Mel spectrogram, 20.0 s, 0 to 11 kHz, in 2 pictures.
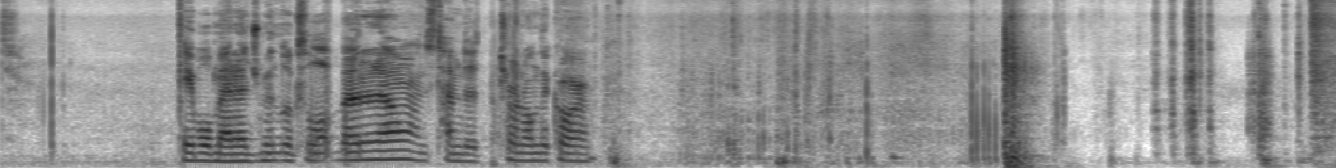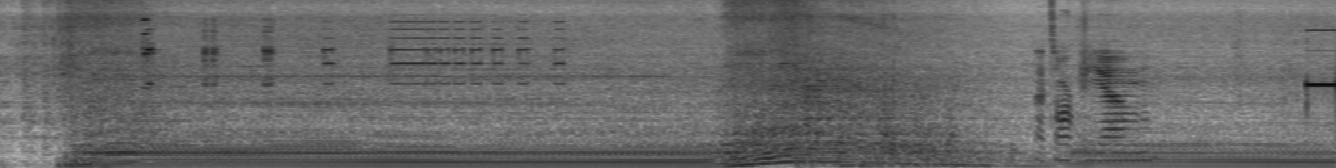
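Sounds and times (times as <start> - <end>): car engine idling: 9.9 - 20.0
engine revving: 9.9 - 20.0
electronic chime tones: 11.1 - 14.4.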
